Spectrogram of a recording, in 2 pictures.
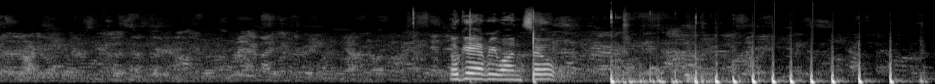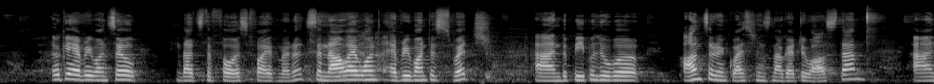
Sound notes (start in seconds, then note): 6.1 tapping noises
